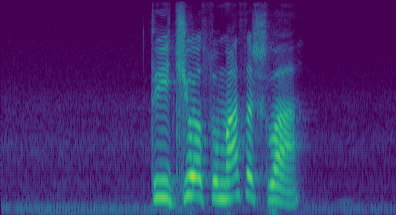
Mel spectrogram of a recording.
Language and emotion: Russian, angry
